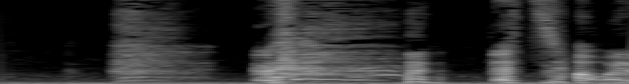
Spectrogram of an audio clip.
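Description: A woman gasping: a quick noisy intake of breath, then a short voiced exclamation that falls in pitch about halfway through, with a couple of brief vocal sounds after it.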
